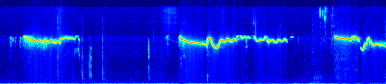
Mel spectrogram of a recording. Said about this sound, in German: Rotkehlchen singen auch im Winter, und zwar sogar doch die Weibchen. Normalerweise singen ja nur die Männchen, aber bei Rotkehlchen außerhalb der Brutzeit singt auch das Weibchen. Das ist der silberhell-perlende Gesang.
